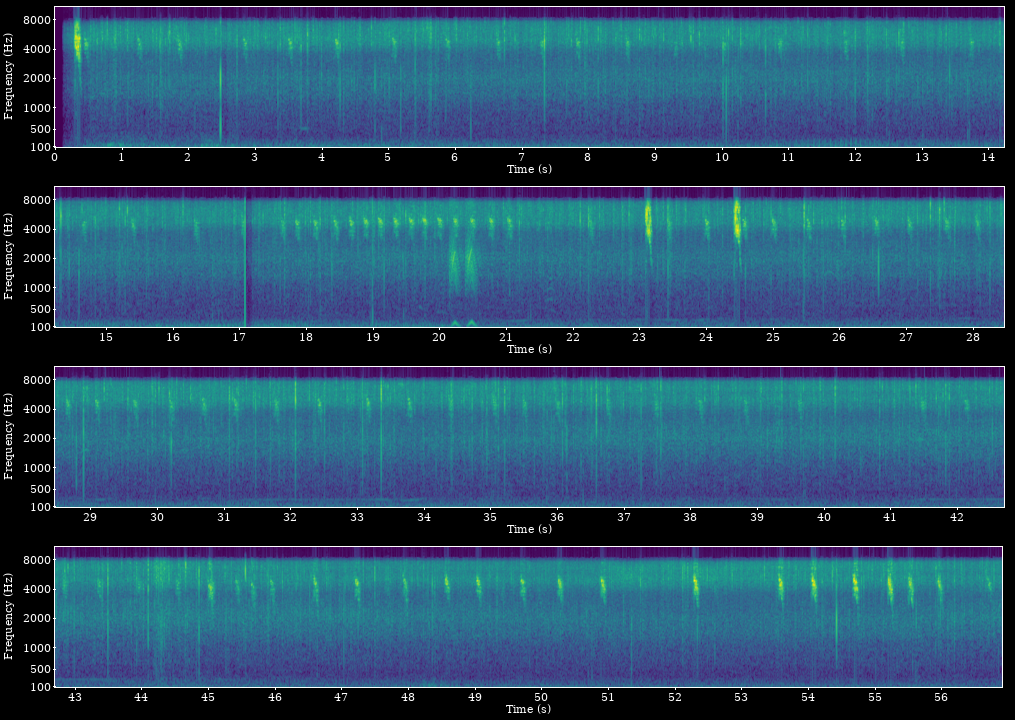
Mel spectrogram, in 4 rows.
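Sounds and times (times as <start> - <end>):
sparrow chirping: 0.2 - 0.7, 1.3 - 2.0, 17.6 - 21.6, 23.0 - 33.4, 42.8 - 51.1, 52.1 - 52.7, 53.5 - 56.9.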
